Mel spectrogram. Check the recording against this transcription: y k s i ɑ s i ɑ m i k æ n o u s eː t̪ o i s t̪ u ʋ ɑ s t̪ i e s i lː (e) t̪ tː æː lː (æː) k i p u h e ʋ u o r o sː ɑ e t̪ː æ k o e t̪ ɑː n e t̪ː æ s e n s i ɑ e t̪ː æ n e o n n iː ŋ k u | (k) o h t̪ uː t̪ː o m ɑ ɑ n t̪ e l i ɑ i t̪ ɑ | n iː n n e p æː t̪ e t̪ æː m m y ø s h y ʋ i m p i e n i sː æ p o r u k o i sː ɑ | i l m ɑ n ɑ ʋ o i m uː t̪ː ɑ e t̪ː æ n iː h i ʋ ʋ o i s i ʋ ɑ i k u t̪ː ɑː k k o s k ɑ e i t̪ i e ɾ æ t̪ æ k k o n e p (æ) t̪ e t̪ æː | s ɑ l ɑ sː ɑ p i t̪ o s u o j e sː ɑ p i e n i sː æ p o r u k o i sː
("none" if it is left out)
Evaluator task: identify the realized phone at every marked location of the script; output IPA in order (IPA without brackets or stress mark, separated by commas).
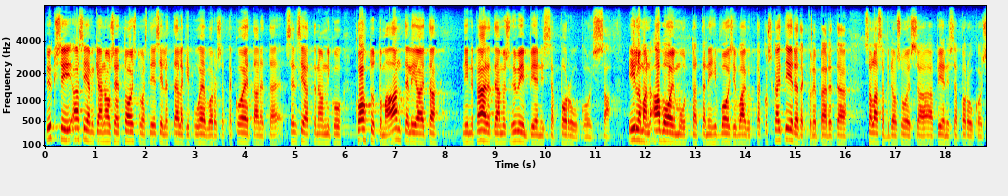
e, æ, k, æː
